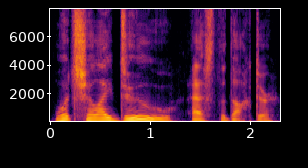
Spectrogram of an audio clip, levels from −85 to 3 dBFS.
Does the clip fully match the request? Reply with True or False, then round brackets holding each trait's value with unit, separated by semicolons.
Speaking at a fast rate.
False (180 wpm)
